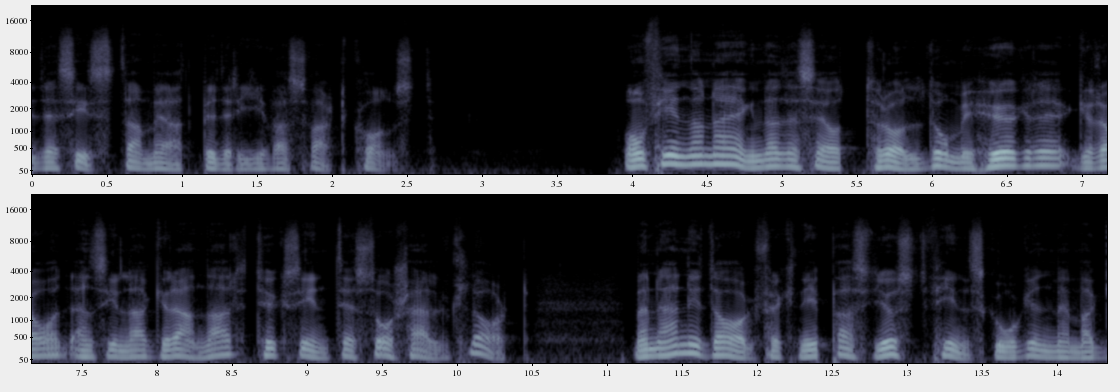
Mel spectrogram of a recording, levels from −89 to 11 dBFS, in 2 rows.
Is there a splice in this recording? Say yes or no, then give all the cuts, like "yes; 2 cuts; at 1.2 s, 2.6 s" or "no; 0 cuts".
yes; 1 cut; at 3.8 s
